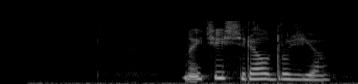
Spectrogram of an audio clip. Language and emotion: Russian, neutral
